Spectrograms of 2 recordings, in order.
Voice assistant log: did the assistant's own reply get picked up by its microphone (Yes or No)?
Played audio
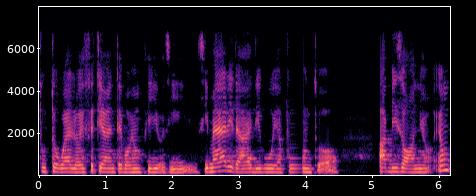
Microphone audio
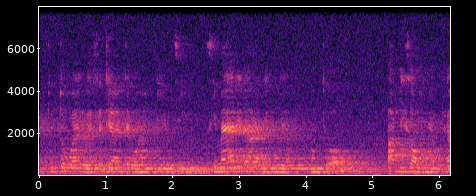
Yes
